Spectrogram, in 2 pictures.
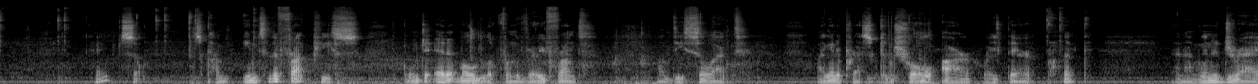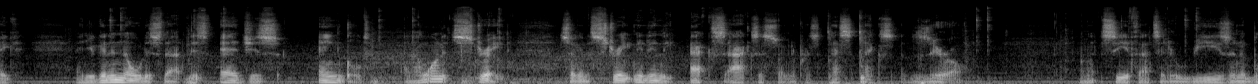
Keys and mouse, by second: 0.6 click, 1.5 click, 1.9-2.5 middle drag, 3.4 Tab, 4.7 KP_1, 6.3 alt+a, 9.2 ctrl+r, 13.6 click, 14.5 shift+middle click, 16.4 shift+middle click, 17.3 shift+middle click, 20.8 s, 21.2 x, 21.7 0, 22.3 click.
